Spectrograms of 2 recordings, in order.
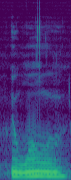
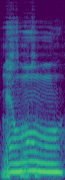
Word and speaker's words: Enwonwu: late celebrated Nigerian creative artist, Professor Benedict Chukwukadibia Enwonwu. Good try. What was up about that? Enwonwu. Enwonwu. Yes, Enwonwu. That's how I pronounce his surname.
